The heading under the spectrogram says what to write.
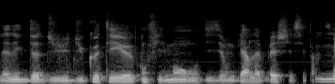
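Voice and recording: Flat and monotone, a man talks at a very fast pace. His pitch is fairly low.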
